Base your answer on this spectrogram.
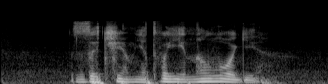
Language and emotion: Russian, angry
